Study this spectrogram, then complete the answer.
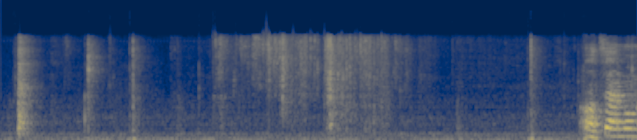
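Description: Cards are shuffled and flicked through by hand.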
